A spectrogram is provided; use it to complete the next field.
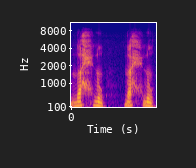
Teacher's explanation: Pronounce ha from the middle part of your throat.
